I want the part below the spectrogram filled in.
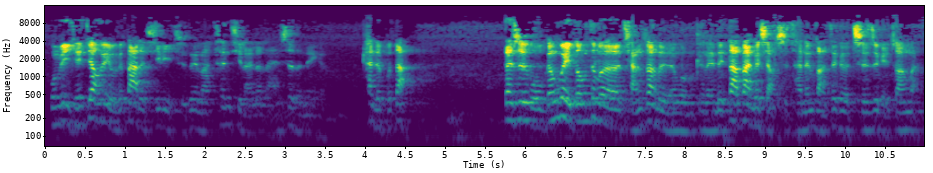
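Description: A man's voice: mid-range voice, fast, bright, forceful tone, echoey room, slight background noise, rough recording. A man preaching a sermon as pastor, earnest and rising to emphatic peaks.

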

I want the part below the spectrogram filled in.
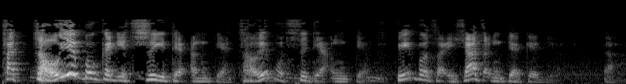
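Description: Woman preacher, sermon, very lively pitch, rhetorical questions, drawn-out filler sounds. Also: vocal fry, crowd noise. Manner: asks listeners rhetorical questions; pads phrases with drawn-out "ah" fillers. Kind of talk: sermon to a congregation.

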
